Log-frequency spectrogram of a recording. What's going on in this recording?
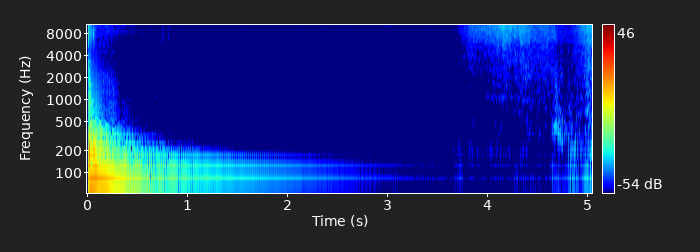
Nagra ARES BB+ & 2 Schoeps CMC 5U 2011.
bass drum hit on the hand
bass, drum, hand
